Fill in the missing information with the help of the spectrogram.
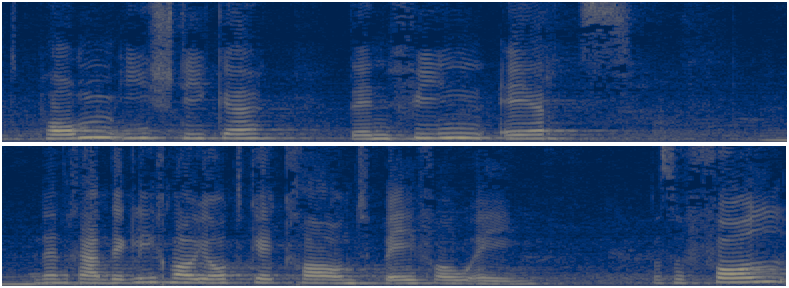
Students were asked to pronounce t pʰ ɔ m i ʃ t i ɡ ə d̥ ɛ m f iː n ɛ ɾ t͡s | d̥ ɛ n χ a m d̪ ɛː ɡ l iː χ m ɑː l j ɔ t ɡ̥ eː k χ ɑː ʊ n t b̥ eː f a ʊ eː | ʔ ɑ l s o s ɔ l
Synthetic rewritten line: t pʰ ɔ m iː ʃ t i ɡ ə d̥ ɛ n f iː n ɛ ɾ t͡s | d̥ ɛ n χ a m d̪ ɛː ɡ l iː χ m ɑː l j ɔ t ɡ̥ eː k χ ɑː ʊ n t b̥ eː f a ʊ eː | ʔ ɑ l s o f ɔ l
